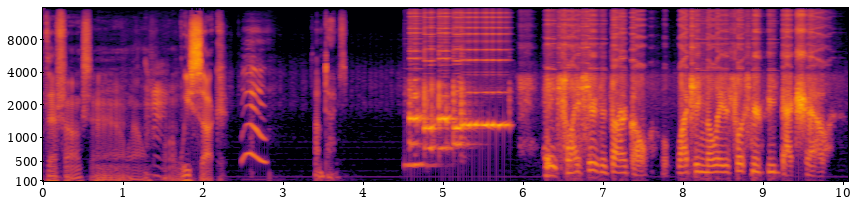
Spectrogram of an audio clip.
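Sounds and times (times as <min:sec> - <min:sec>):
electronic ringtone jingle: 0:04.5 - 0:05.9.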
